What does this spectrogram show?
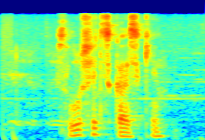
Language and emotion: Russian, neutral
